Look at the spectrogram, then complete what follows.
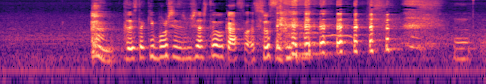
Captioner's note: laughs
